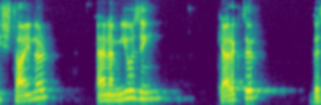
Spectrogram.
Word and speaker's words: Steiner: Steiner Rudy Steiner uh in German when we have the letter s followed by T or P for pen the S is pronounced sha so this is Rudy Steiner and am using character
